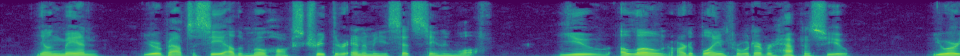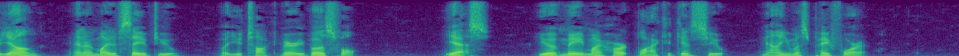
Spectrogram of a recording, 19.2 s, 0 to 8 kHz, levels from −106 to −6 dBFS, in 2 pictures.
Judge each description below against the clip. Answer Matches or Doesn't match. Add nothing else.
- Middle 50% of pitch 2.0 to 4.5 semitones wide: Matches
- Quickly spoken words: Doesn't match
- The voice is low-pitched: Matches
